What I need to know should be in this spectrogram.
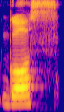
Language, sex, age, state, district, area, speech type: Assamese, female, 18-30, Assam, Sivasagar, rural, read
